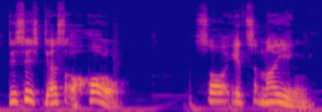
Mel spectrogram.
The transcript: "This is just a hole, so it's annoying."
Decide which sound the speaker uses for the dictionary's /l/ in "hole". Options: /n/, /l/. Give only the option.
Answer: /l/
